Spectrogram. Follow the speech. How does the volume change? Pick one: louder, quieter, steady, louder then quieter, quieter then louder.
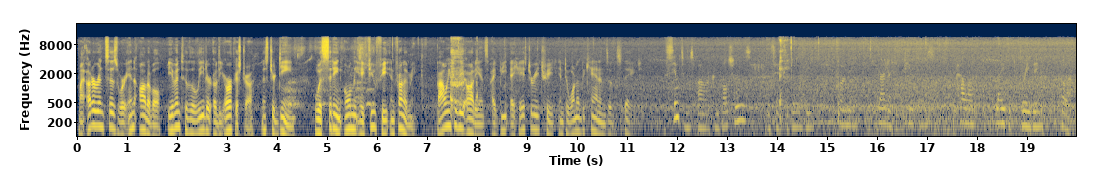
quieter.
